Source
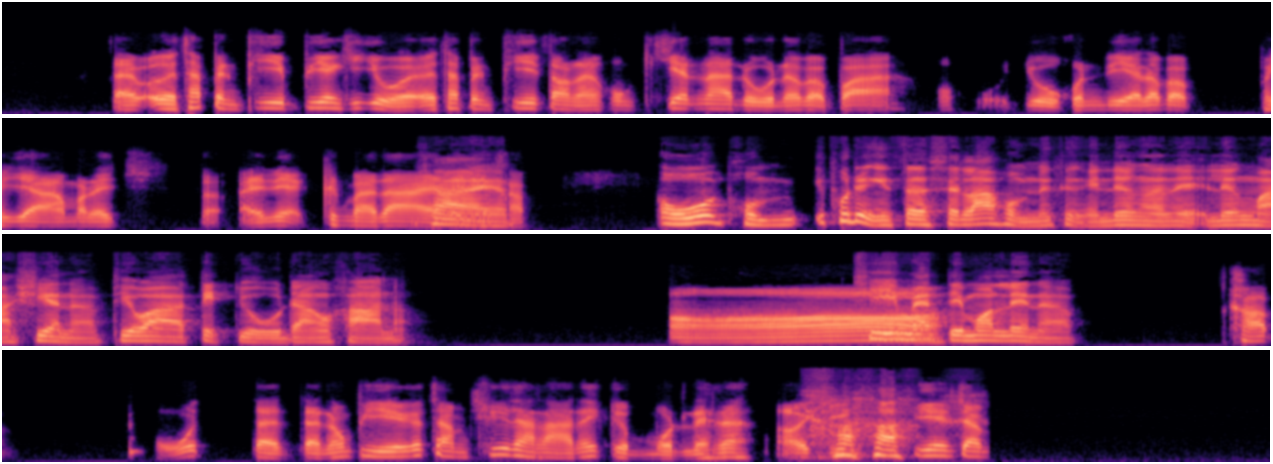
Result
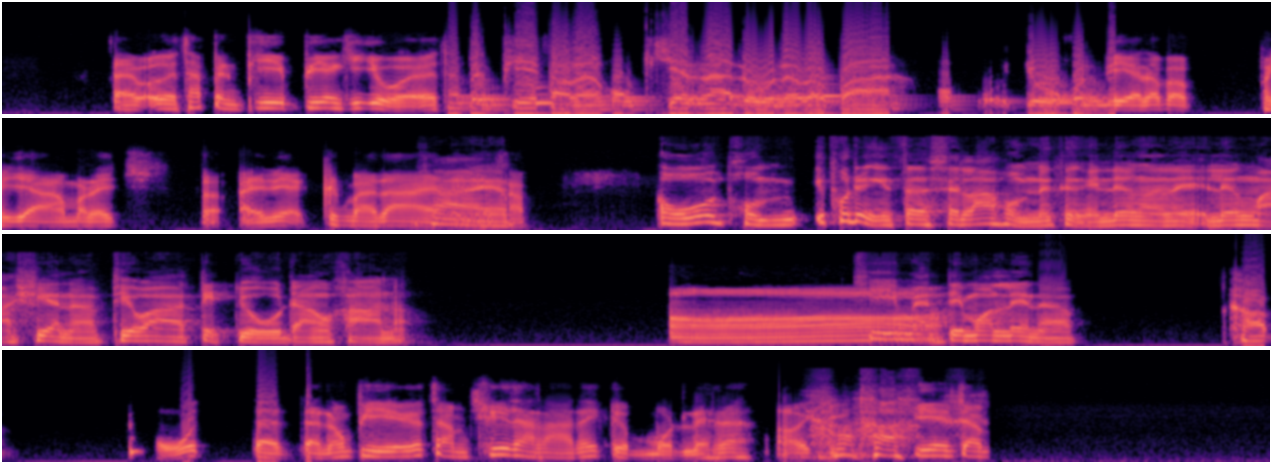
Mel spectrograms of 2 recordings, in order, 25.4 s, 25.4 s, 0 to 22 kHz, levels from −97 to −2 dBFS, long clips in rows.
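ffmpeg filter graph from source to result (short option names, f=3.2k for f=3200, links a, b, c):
-filter_complex "[0:a]asettb=1/sr,asplit=3[a][b][c];[a]atrim=end=2.214[d];[b]atrim=start=2.21:end=5.56,asetpts=PTS-STARTPTS,afade=t=in:d=0.004:c=qsin,afade=t=out:st=3.346:d=0.004:c=qsin,lowpass=4.8k,bandreject=f=60:t=h:w=6,bandreject=f=120:t=h:w=6,bandreject=f=180:t=h:w=6,bandreject=f=240:t=h:w=6,bandreject=f=300:t=h:w=6,bandreject=f=360:t=h:w=6,bandreject=f=420:t=h:w=6,bandreject=f=480:t=h:w=6,bandreject=f=540:t=h:w=6,aeval=exprs='(tanh(56.2*val(0)+0.25)-tanh(0.25))/56.2':c=same[e];[c]atrim=start=5.556[f];[d][e]acrossfade=d=0.004:c1=hsin:c2=qsin[g];[g][f]acrossfade=d=0.004:c1=qsin:c2=hsin,asettb=1/sr,asplit=3[h][i][j];[h]atrim=end=17.834[k];[i]atrim=start=17.83:end=20.57,asetpts=PTS-STARTPTS,afade=t=in:d=0.004:c=qsin,afade=t=out:st=2.736:d=0.004:c=qsin,lowpass=f=1k:p=1,volume=20dB,asoftclip=hard,volume=-20dB[l];[j]atrim=start=20.566[m];[k][l]acrossfade=d=0.004:c1=hsin:c2=qsin[n];[n][m]acrossfade=d=0.004:c1=qsin:c2=hsin,asettb=1/sr,asplit=3[o][p][q];[o]atrim=end=21.714[r];[p]atrim=start=21.71:end=23.32,asetpts=PTS-STARTPTS,afade=t=in:d=0.004:c=qsin,afade=t=out:st=1.606:d=0.004:c=qsin,lowpass=f=1.2k:p=1,acompressor=threshold=-31dB:ratio=3:attack=3.2:release=140:knee=1:detection=peak[s];[q]atrim=start=23.316[t];[r][s]acrossfade=d=0.004:c1=hsin:c2=qsin[u];[u][t]acrossfade=d=0.004:c1=qsin:c2=hsin,alimiter=limit=-14.5dB:level=0:latency=1:release=19,acrossover=split=310|2300[v][w][x];[v]acompressor=threshold=-42dB:ratio=4[y];[w]acompressor=threshold=-38dB:ratio=4[z];[x]acompressor=threshold=-45dB:ratio=4[aa];[y][z][aa]amix=inputs=3:normalize=0,volume=8dB"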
